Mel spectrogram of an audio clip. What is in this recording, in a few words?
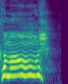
ADLIBS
